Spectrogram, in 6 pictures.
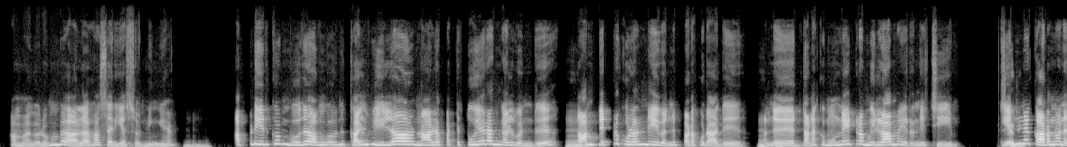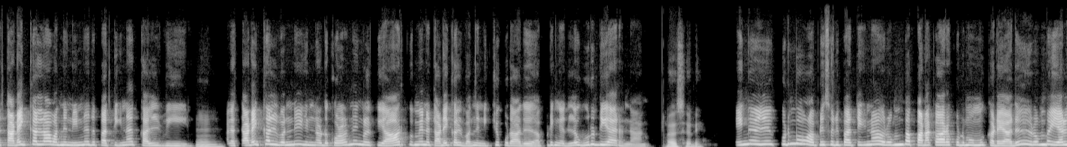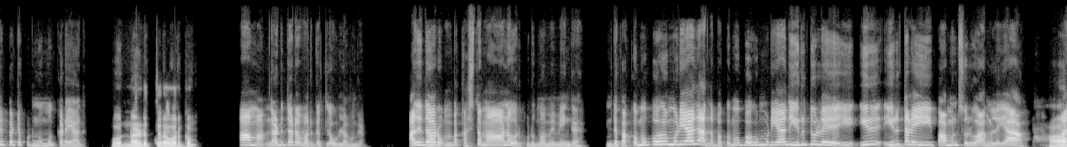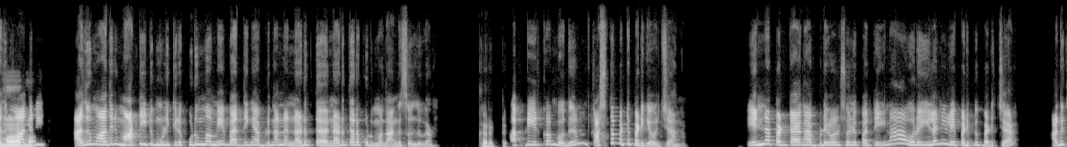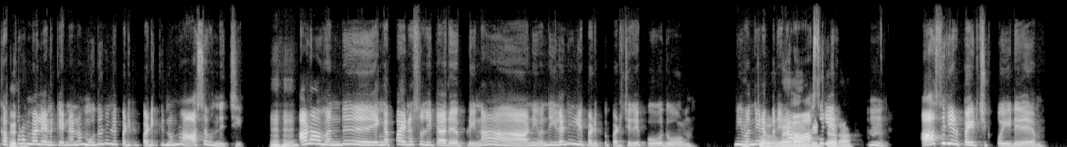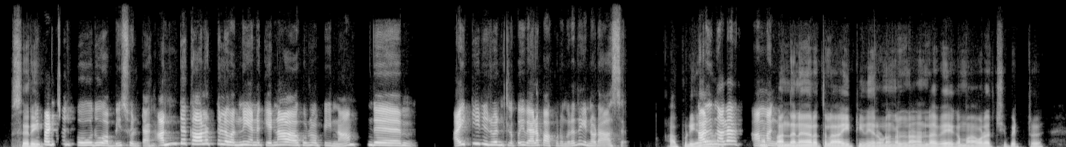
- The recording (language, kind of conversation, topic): Tamil, podcast, முதலாம் சம்பளம் வாங்கிய நாள் நினைவுகளைப் பற்றி சொல்ல முடியுமா?
- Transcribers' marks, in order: unintelligible speech; other noise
